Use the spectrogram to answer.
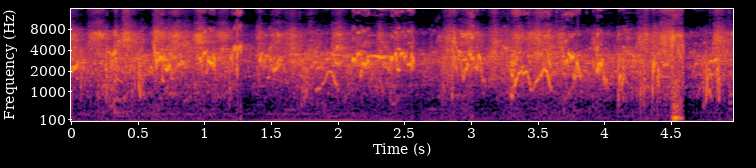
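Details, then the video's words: Several budgerigars during a healthy meal keep up a busy warbling chatter of short chirps, squawks and bent whistles, overlapping throughout, with a sharp clack near the end; no speech or music. "Sweet Chirping Sounds During a Relaxing Healthy Meal"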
